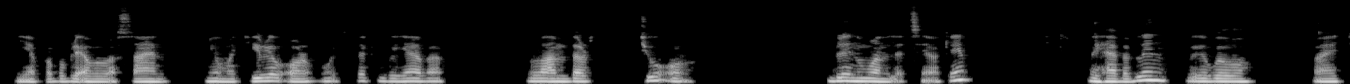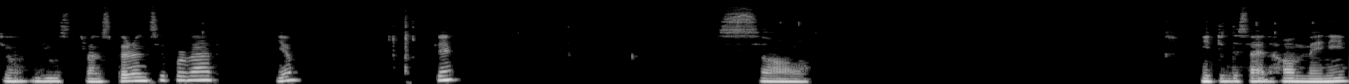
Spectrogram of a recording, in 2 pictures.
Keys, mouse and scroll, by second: 0.0 ctrl+right click, 9.1 ctrl+a, 16.7 alt+click, 17.4 space, 18.0 space, 18.6 alt+click, 19.0 ctrl+a, 19.3 alt+right click, 19.5 alt+click, 19.8 alt+middle click, 20.2 alt+click, 21.0 alt+right click, 21.2 alt+middle click, 21.6 alt+click, 25.1 alt+click, 25.5 alt+right click, 25.9 alt+middle click, 26.2 alt+click.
